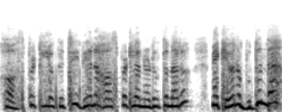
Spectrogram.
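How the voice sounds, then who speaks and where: A shrill, scolding young wife. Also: female voice, lively intonation, racing, a little mellow, no echo, dull audio. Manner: shrill, nagging, melodramatic. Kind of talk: 1990s film comedy acting.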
